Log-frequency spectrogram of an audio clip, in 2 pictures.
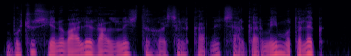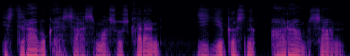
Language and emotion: Kashmiri, fearful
